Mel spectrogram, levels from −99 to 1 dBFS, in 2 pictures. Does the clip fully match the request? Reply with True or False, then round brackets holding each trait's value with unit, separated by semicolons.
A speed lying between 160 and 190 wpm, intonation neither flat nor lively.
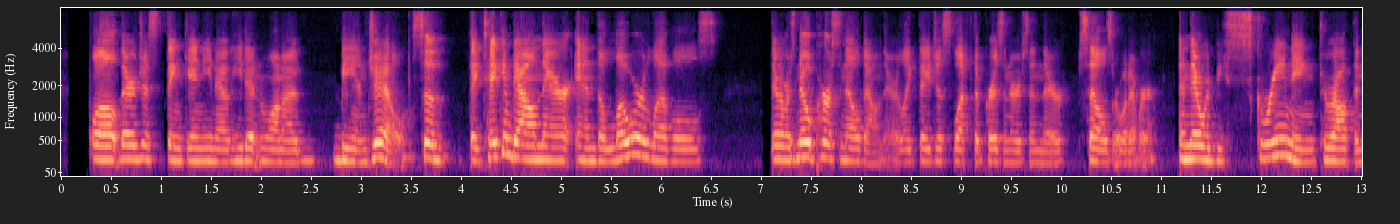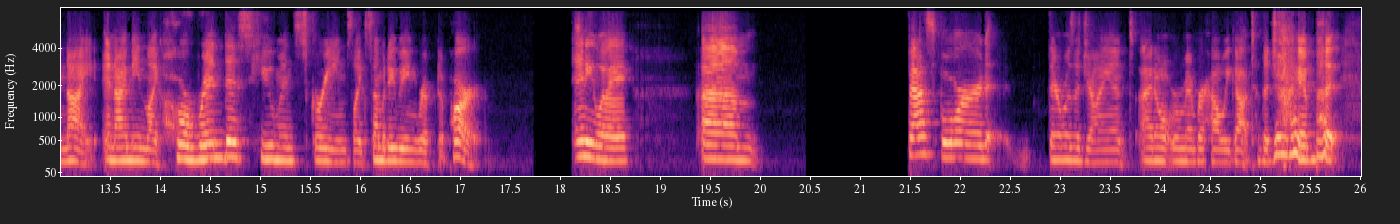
True (180 wpm; 3.0 semitones)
